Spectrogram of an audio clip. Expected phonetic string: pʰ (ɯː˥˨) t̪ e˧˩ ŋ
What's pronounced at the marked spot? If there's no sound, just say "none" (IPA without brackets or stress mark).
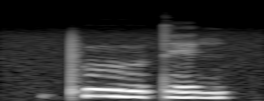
ɯː˥˨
